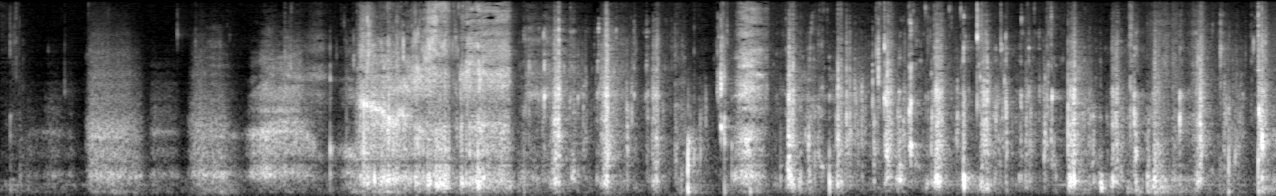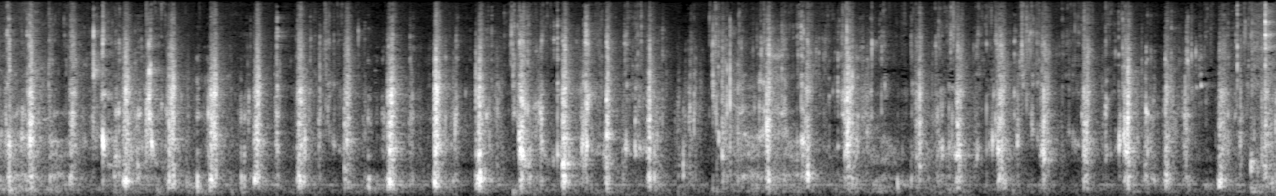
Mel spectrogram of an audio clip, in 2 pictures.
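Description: Close-up eating sounds: mouthfuls of kimchi and broth-soaked rice being chewed with rapid, crunchy chewing. A louder, noisy stretch comes about four seconds in.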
